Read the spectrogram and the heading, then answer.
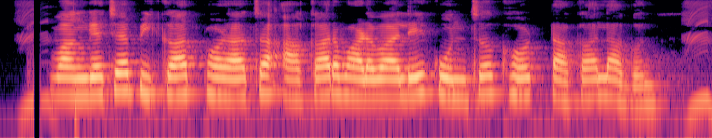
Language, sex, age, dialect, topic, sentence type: Marathi, female, 41-45, Varhadi, agriculture, question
